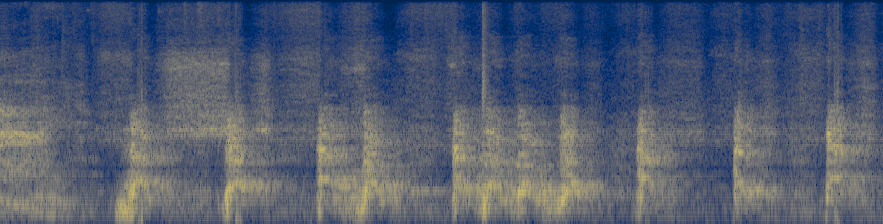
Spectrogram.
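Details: Siggi, a two-year-old female German Shepherd with a nervy temperament, barks during protection bite training in an unfamiliar setting; loud, sharp barks repeat roughly every second, eight in a row, fairly steady, with little else heard.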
